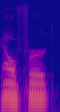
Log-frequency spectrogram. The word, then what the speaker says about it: Helfert: to the United States in the 1890s their pronunciation was not good in the immigration officer thought that they said helfert and he changed the spelling of our name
